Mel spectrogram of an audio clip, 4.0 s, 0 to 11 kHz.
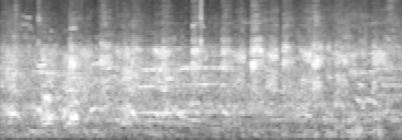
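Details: Husky sled dogs in four-dog teams at the start at Rendlesham in January 2016, recorded on analogue cassette tape: a dense, continuous chorus of overlapping excited barks and high yips from many dogs, with human voices mixed in.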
